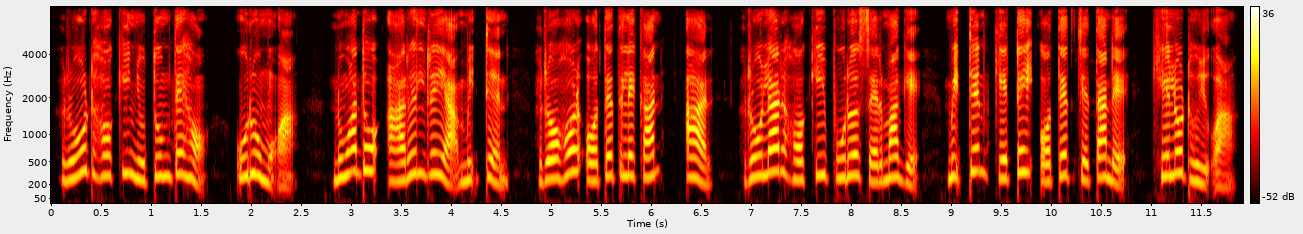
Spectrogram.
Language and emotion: Santali, neutral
